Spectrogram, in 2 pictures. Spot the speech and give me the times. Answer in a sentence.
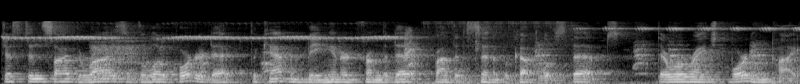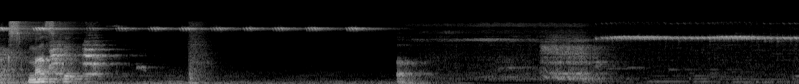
The speech can be heard from 0.0 to 8.8 s.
